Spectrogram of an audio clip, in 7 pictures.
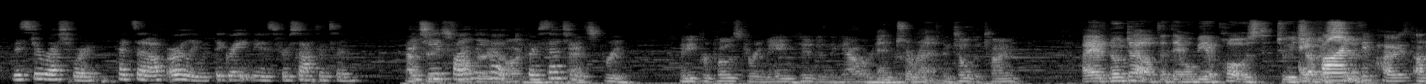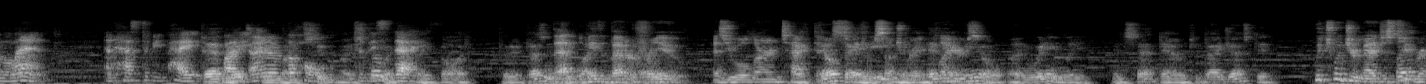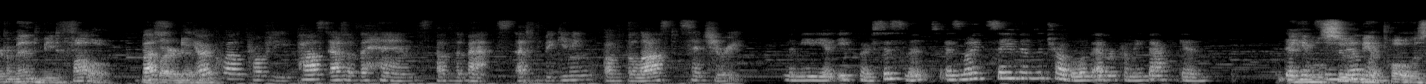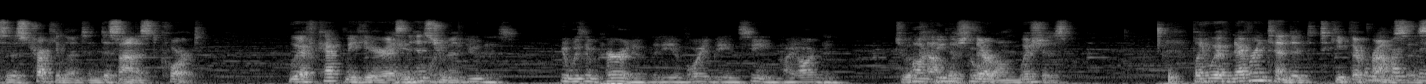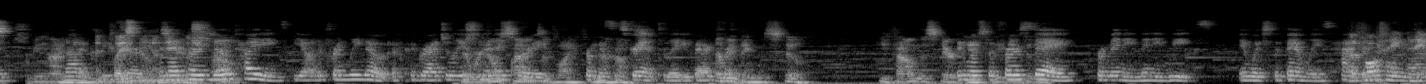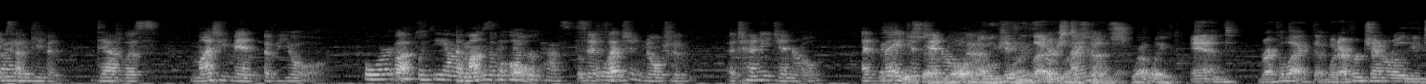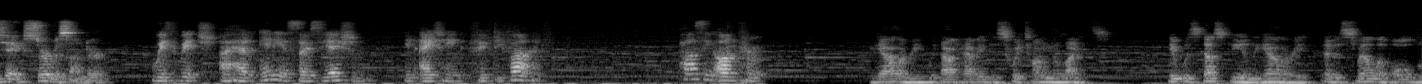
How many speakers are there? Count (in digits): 5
